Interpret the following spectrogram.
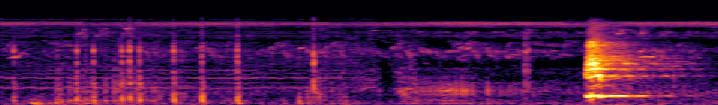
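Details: A sambar deer on Moyar road in Mudumalai Tiger Reserve gives a single loud, sharp honk, its alarm call, after a few quiet ticking sounds.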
